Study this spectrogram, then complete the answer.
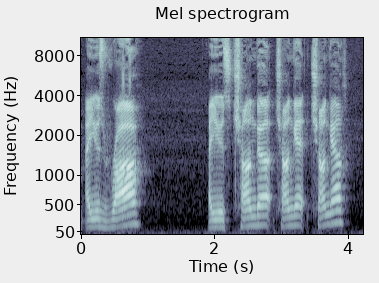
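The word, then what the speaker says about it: Chang'e: I use Changa. It's spelled change, but there's like an apostrophe E for some godforsaken reason, which changes the pronunciation.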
